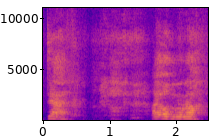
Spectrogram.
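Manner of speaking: high, loud, hammed-up begging; pleading kid. Kid begging Dad for a curfew, mock pleading. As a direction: play a child panting for rules from Dad. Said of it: "gone to your parents and be like".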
